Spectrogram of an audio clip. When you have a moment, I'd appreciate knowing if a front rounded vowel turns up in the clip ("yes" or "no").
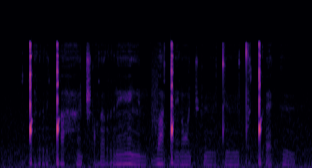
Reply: no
